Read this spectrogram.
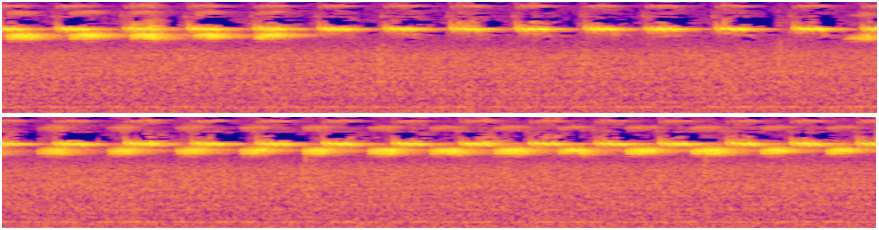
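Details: Night chorus of crickets in a foggy forest, shrill high chirps repeated about three times per second in steady pulses, two singers overlapping at close pitches, soft low hum in the background.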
